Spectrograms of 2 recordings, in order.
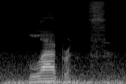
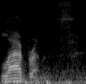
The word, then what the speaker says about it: labyrinth: a noun together students labyrinth please pronounce the th at the end labyrinth labyrinth in Korean you guys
